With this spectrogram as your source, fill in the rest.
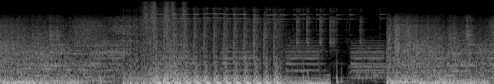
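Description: Grenade blasts and gunfire tear through security robots in the PS2 game Ghost in the Shell SAC, a loud, dense run of rapid booming reports that briefly breaks off and then resumes at full force.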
